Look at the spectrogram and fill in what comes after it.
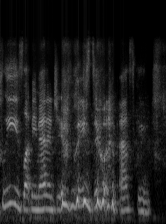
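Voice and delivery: loud, begging, imploring plea. Showing how a parent might talk to kids: mock pleading tone. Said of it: "Or a pleading".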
